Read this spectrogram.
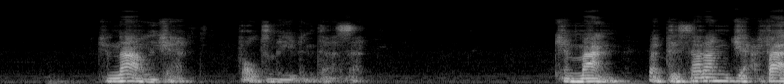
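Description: A man speaks into a microphone with emotion, in pauses.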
